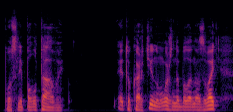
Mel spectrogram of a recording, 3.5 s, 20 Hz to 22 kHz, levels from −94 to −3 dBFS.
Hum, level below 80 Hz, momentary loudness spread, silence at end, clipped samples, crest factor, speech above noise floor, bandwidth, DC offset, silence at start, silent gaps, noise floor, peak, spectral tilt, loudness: none; -76 dBFS; 10 LU; 0 s; under 0.1%; 20 dB; over 47 dB; 15 kHz; under 0.1%; 0.1 s; none; under -90 dBFS; -24 dBFS; -5 dB/octave; -43 LUFS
